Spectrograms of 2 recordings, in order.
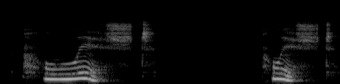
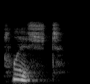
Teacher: So, this side is going to say I because of those two consonants. E d after a voiceless sound like an sh is going to make its voiceless sound and sound like a t.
